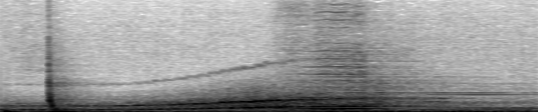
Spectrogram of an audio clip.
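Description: A vehicle rushes through a tunnel with a rising whoosh.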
